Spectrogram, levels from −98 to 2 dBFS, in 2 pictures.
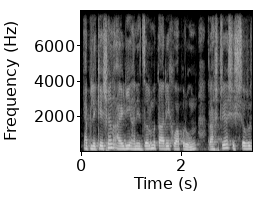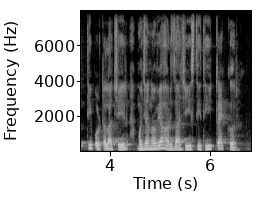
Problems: none marked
